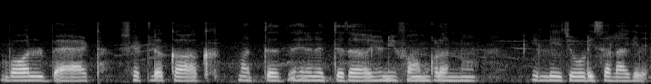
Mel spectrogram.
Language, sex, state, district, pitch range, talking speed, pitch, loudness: Kannada, female, Karnataka, Gulbarga, 170-185 Hz, 100 wpm, 180 Hz, -18 LUFS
